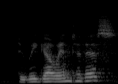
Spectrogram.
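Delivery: plain reading voice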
